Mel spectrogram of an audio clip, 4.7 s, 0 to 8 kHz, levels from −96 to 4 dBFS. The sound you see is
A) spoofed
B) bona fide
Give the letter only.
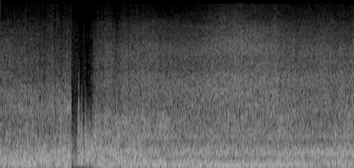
B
